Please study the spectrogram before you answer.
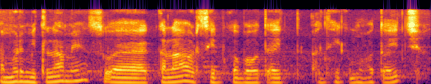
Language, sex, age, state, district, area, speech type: Maithili, male, 18-30, Bihar, Darbhanga, rural, spontaneous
